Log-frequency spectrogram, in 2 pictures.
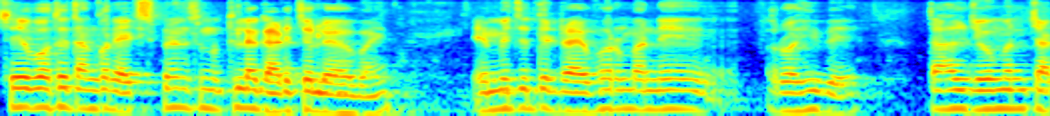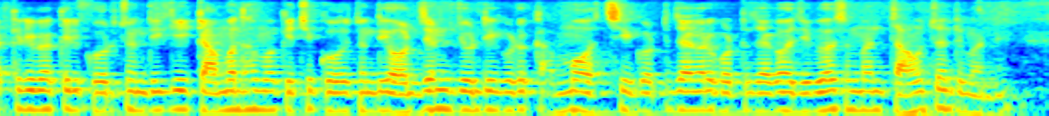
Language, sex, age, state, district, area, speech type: Odia, male, 18-30, Odisha, Rayagada, urban, spontaneous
